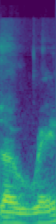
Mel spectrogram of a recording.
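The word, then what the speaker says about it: Horry: And uh then also down in uh Ori County and that's the correct pronunciation is Ori.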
